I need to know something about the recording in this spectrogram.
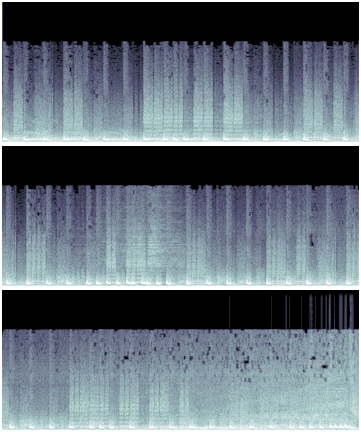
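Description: Uptempo hardcore electronic music: a fast, steady, hard kick drum pounding under a repeating mid-pitched synth riff, getting brighter toward the end.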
